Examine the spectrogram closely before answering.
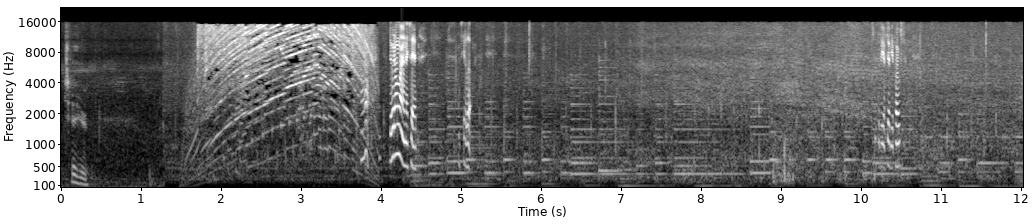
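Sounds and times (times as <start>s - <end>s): light background music: 4.2s - 12.0s
warbling pitch glide: 10.1s - 10.6s.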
